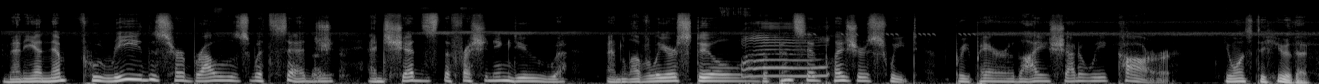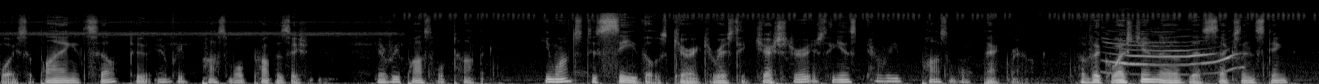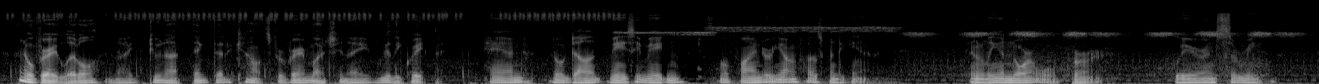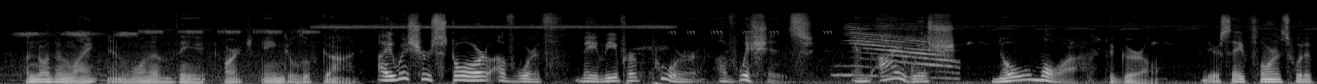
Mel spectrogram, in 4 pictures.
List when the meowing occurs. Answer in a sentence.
The meowing can be heard from 7.3 to 8.3 s, from 24.1 to 25.6 s and from 47.9 to 49.2 s.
